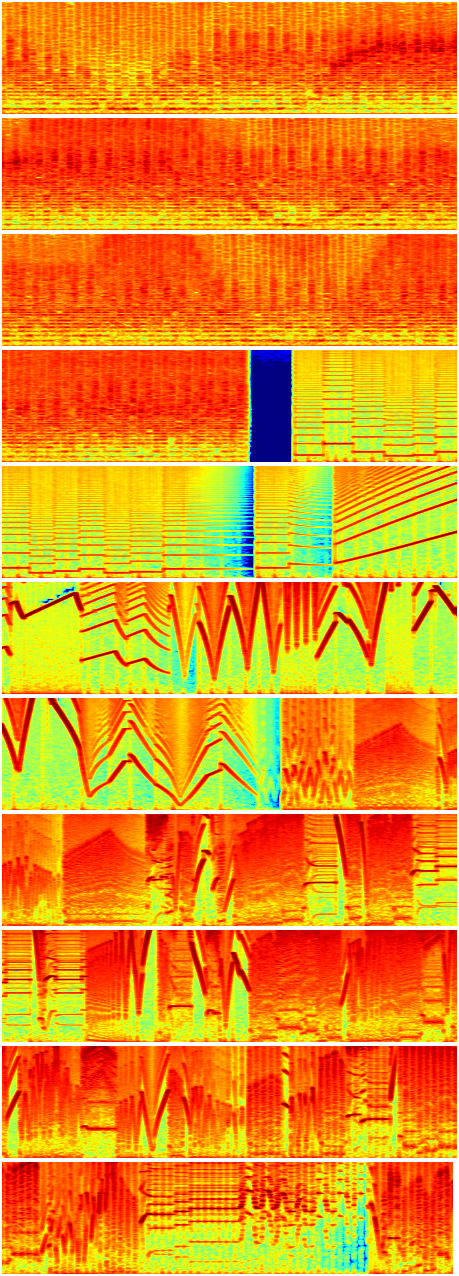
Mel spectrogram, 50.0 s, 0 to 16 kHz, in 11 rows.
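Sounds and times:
synthesizer pitch sweeps: 0.0s - 16.1s, 16.8s - 25.2s.

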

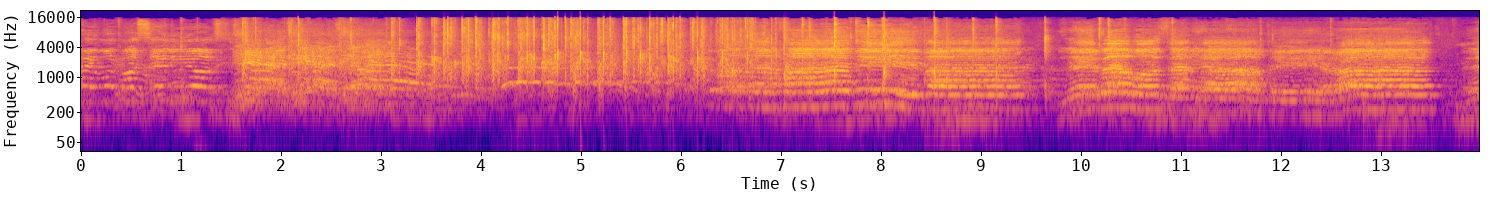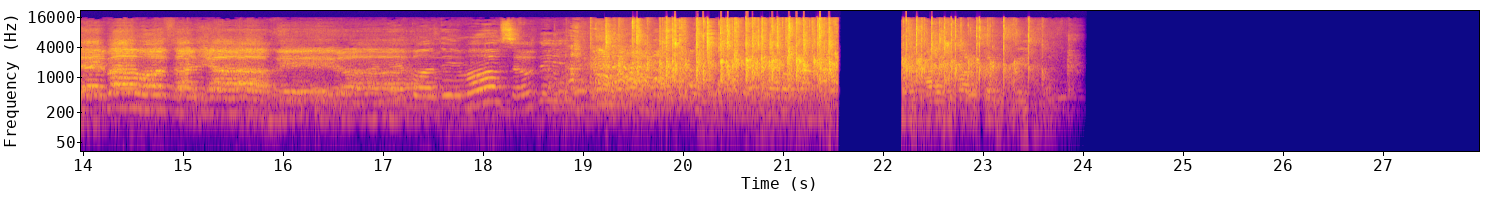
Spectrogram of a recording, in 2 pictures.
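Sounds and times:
hand clapping: 1.0s - 11.1s, 19.2s - 21.6s, 22.2s - 24.0s
men singing a chant: 6.3s - 17.8s.

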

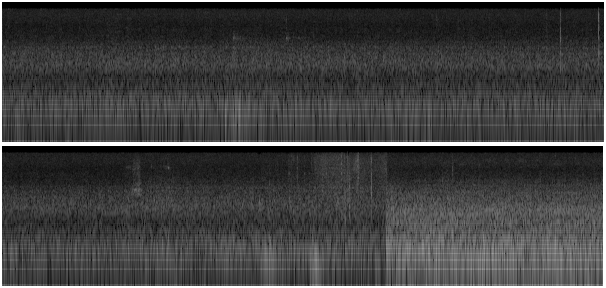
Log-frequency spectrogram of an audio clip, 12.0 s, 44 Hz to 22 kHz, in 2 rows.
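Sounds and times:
car interior rumble: 0.0s - 12.0s
rushing wind and road noise: 7.1s - 12.0s.

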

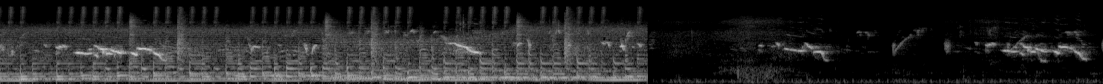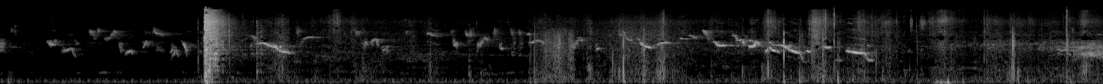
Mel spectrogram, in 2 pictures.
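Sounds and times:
small birds chirping: 7.4s - 22.0s
gunshot crack: 13.1s - 13.8s
rustling through dry grass: 13.4s - 22.0s.

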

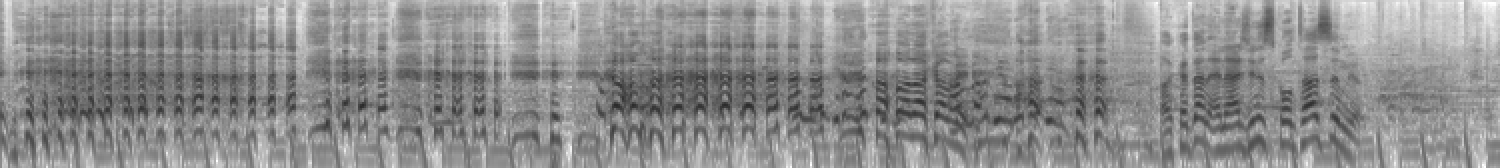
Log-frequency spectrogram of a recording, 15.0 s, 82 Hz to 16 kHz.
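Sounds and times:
men laughing hard: 0.0s - 11.4s.

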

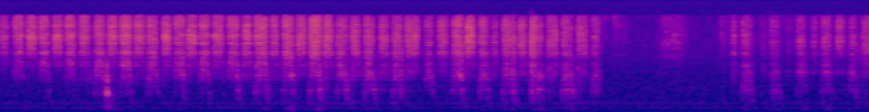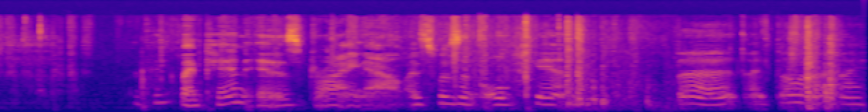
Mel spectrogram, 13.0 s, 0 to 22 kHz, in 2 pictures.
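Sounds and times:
marker scratching on paper: 0.0s - 4.6s, 5.5s - 7.3s.

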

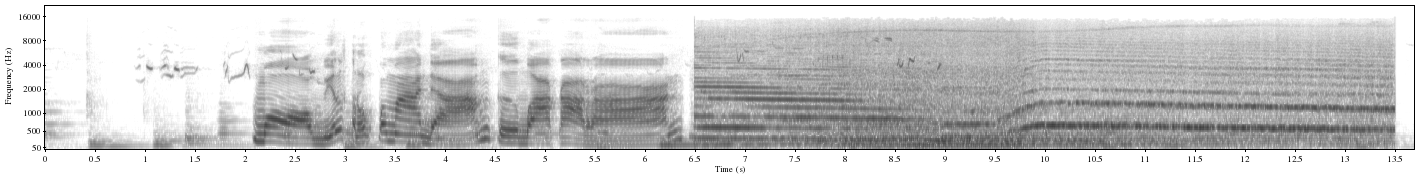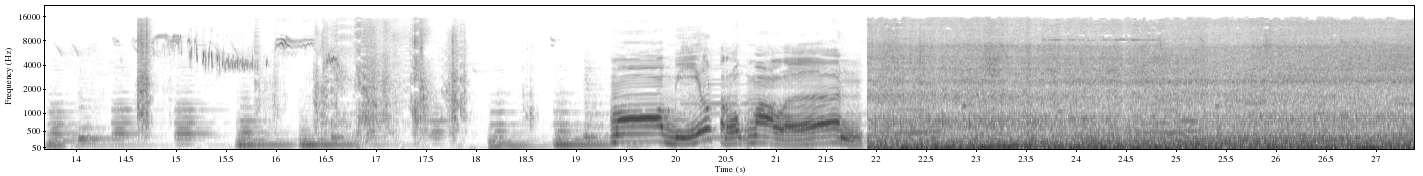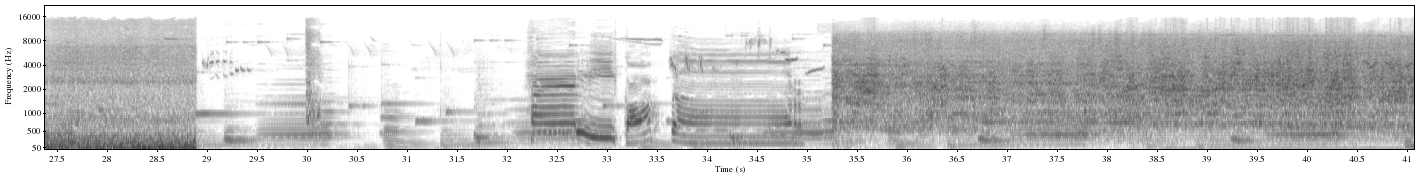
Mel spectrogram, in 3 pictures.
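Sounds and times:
fire engine siren wailing: 6.5s - 13.6s, 21.9s - 28.9s, 35.2s - 41.0s
truck engine rumble: 6.6s - 13.5s, 21.9s - 28.9s, 35.3s - 41.0s.

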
